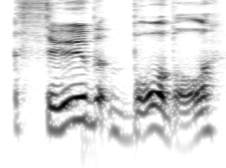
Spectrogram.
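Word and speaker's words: Borble: Pilcro PhD present um thoobble and that's spelled B O R B L E. It's like a bble b a u b l e but it's also a borb.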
